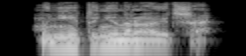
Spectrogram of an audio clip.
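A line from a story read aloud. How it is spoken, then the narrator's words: Whispered. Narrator (Russian): прошептал Баркер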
